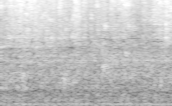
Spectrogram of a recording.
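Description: Water gushes steadily into a pot of fingerling potatoes, a continuous close-up splashing rush that fills the whole short moment.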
